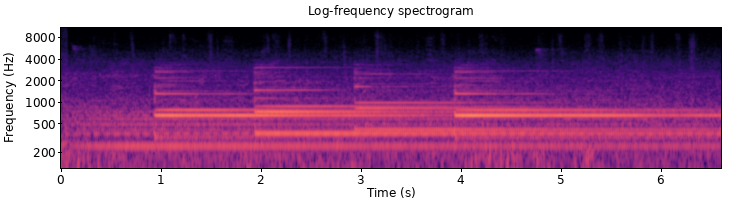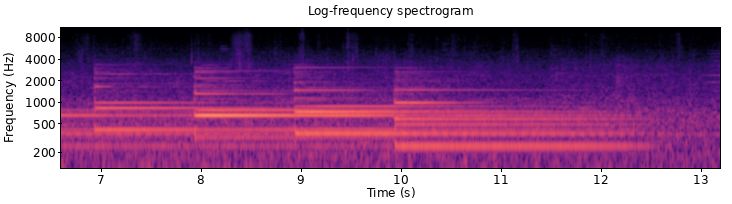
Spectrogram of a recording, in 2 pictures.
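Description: A slow melody of chimes: bell-like notes struck about once a second in two phrases of four, each ringing on and slowly fading.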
